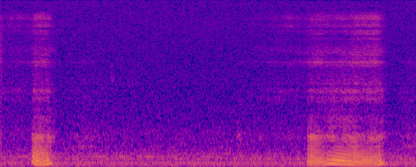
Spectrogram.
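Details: Relaxing snoring sound-effect recording for sleep: two rough, buzzing inspiratory snores separated by a quiet pause, over steady background hiss; snoring.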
